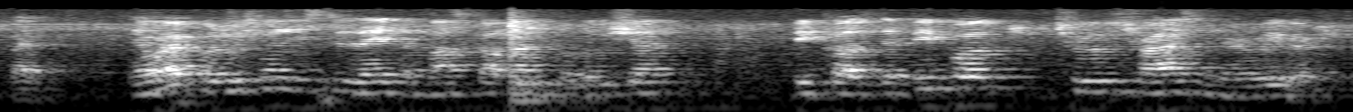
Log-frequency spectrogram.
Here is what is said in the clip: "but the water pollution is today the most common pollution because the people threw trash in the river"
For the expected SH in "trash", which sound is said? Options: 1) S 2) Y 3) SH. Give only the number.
1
